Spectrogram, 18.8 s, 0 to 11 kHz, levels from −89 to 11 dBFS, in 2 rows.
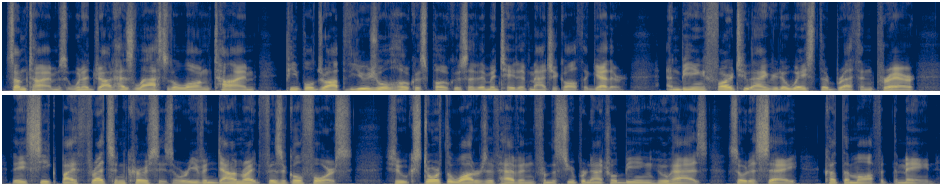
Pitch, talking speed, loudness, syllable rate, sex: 115 Hz, 200 wpm, -21 LUFS, 5.5 syllables/s, male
